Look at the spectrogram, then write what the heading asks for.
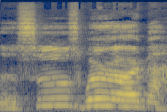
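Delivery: very loud, very slow, drawn-out booming regal voice. Giving an Aries reading, the speaker imagines an emperor's reaction: emperor impression. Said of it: "That's my impression of an emperor".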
